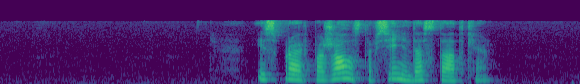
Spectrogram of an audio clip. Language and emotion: Russian, neutral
